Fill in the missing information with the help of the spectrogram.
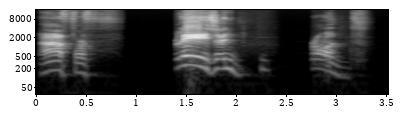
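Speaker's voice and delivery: put-on old man's startled oath; startled curse. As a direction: burst out in alarm. Startled exclamation.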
